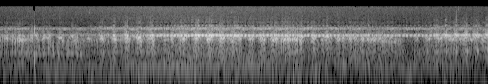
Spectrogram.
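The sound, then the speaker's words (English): A northern leopard frog calls with a loud, continuous rattling trill that has a squeaky, whinny-like edge. It holds steady for the whole few seconds, with no voices. “Here's one of my personal favorites, the northern leopard frog.”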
